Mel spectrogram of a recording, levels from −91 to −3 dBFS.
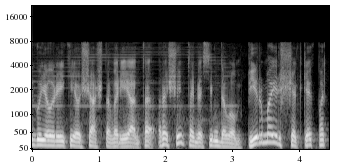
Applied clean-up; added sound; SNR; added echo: neural separator model SepFormer DNS4.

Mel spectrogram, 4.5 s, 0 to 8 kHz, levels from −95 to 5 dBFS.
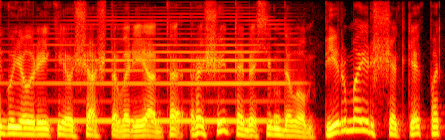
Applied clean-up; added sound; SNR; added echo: none; Wind instrument, woodwind instrument; 10 dB; none.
